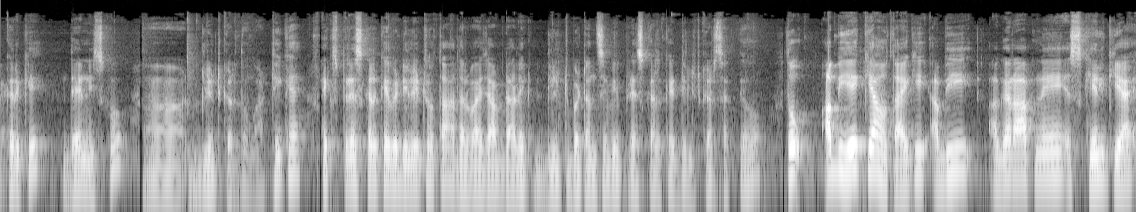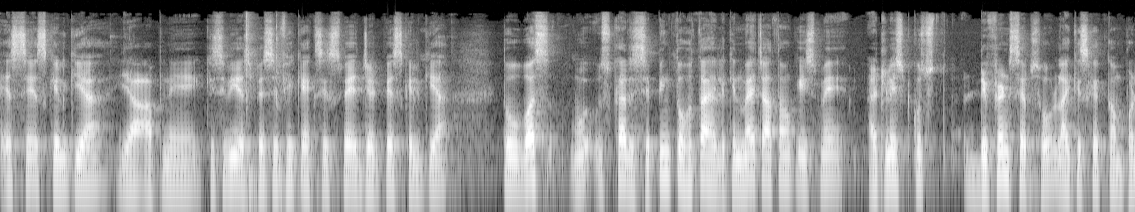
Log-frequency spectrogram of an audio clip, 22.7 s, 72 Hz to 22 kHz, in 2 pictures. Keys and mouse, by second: 1.3 d, 1.9 Delete, 2.4 middle click, 3.1 shift+middle click, 3.4 shift+middle click, 4.1 shift+middle click, 4.4 shift+middle click, 6.5 shift+middle click, 7.3 shift+middle drag, 7.9 shift+middle click, 8.7 shift+middle click, 9.3 shift+middle drag, 11.5 s, 13.9 s, 14.2 z, 16.9 shift+middle click, 22.1-22.5 middle drag.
